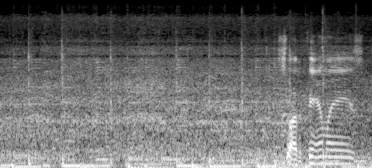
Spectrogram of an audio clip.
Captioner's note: kids chattering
